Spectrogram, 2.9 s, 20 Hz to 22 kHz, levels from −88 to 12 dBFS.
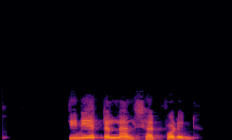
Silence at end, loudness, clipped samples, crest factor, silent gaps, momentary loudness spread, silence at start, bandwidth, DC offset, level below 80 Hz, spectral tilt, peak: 0.45 s; -16 LUFS; under 0.1%; 18 dB; none; 9 LU; 0.85 s; 6.8 kHz; under 0.1%; -64 dBFS; -5 dB/octave; -2 dBFS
